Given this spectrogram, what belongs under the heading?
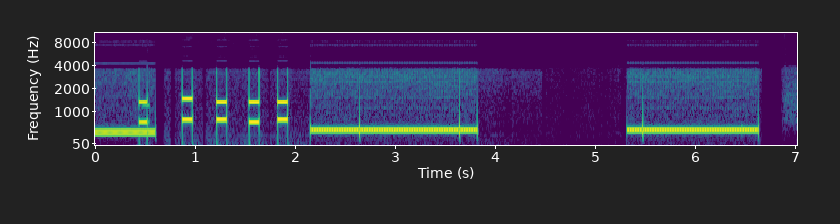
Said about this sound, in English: Well, I'm going to call him right now and see if he'll pick up our phone and then find out if he enjoyed your date or not.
